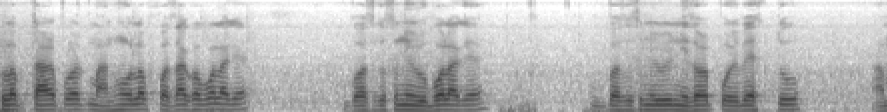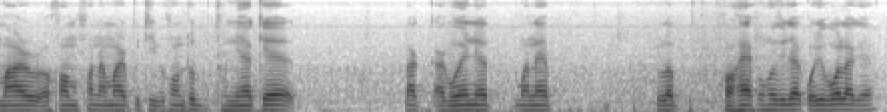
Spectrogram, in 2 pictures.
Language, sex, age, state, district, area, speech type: Assamese, male, 45-60, Assam, Morigaon, rural, spontaneous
